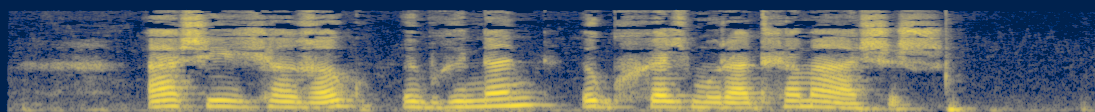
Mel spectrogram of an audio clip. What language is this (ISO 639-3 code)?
ady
